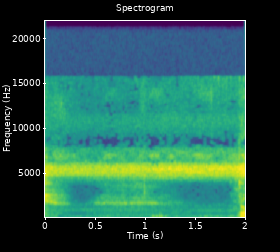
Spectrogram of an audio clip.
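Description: Insects chirring outdoors: a steady, high-pitched drone with little else beneath it.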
